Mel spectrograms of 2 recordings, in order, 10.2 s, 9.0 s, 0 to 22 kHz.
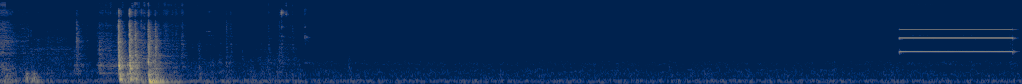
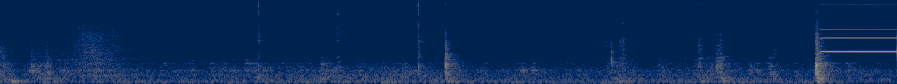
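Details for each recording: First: Multimeter continuity test on a Supersonic pinball board, checking legs after swapping in parts from another board: after handling, one steady high tone lasting about 1.5 seconds; continuity beep, good connection. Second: Supersonic pinball lamp driver board, continuity test of transistor Q50 (bonus 8K lamp): quiet probe clicks then a steady high beep on Q50 alone, indicating it is shorted and needs replacing.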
